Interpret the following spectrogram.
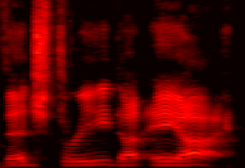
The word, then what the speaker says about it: Veg3: how we pronounce it what I like is veg3 it's a little bit of a on Words With gpt3 which is the underlying technology that it uses and also it's a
